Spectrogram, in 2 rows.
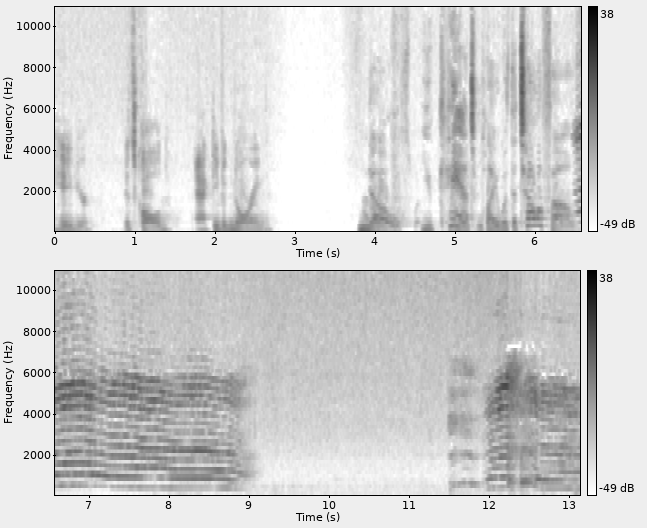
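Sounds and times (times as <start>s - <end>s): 
speech: 0.0s - 2.8s, 3.8s - 6.8s
young boy wailing in a temper tantrum: 6.5s - 9.1s, 11.9s - 13.1s.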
